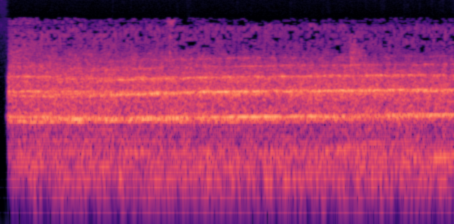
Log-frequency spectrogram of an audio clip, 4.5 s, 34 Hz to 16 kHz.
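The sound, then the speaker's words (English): Outdoor emergency warning sirens in Dallas, 156 of them set off by hackers who got into the emergency notification system, sound loudly and continuously, holding a steady droning tone over a rough, rumbling background for the whole stretch, with no voices. “Hackers got into the emergency notification system in Dallas and set off 156 sirens.”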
